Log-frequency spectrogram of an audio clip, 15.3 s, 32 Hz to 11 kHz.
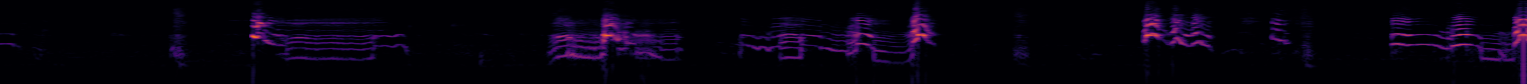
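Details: Schnauzer Dory, 13 years old, growling at the five-month-old Akita-Labrador puppy Cora: drawn-out buzzy growls alternate with bursts of high, wavering snarling barks and yelps, repeated several times, and a voice calls the puppy's name.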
